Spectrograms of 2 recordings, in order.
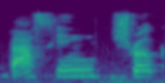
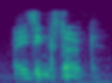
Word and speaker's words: Basingstoke: She represents the city of Basingstoke. Am I saying that right, Arosh? Basingstoke. That one. You're saying it wrong.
